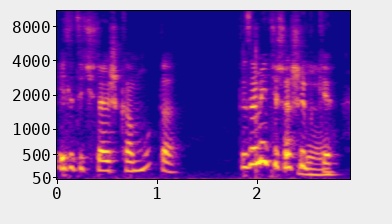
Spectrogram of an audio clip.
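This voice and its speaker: Somewhat breathy, a woman speaks in an animated tone at a fairly quick pace with very wide pitch swings. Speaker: channel host on Victorian topics, writer. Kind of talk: interview conversation.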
